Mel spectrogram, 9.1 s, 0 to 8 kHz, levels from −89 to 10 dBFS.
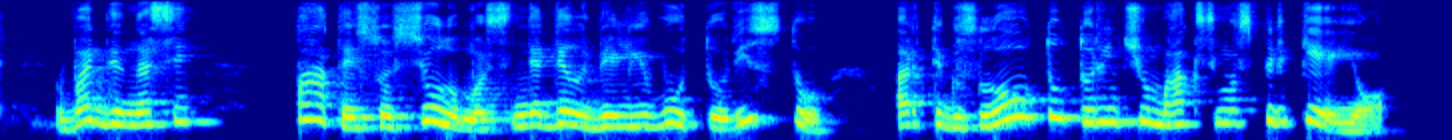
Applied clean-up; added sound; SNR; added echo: none; none; none; none.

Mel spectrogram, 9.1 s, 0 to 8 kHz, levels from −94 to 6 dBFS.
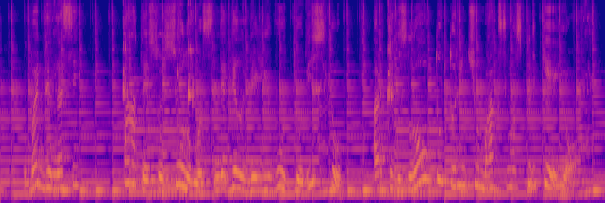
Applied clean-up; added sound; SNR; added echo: none; Acoustic guitar; 4 dB; none.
